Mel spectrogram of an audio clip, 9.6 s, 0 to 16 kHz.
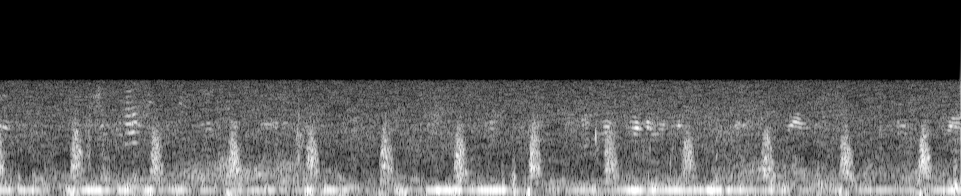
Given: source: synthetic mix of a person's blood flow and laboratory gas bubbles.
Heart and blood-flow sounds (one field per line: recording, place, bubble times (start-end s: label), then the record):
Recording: Doppler ultrasound of blood flow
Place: subclavian vein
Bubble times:
2.94-3.13 s: bubbles
5.94-6.03 s: bubbles
6.15-6.18 s: bubbles
6.40-6.55 s: bubbles
6.70-6.76 s: bubbles
7.15-7.21 s: bubbles
From the record:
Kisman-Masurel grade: 121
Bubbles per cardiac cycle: 1 to 2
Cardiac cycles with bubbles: 10 to 50%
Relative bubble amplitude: barely perceptible (0.100 to 0.250)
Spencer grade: 2 (many but less than half of the cardiac periods contain bubble signals, singularly or in groups)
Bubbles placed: anywhere in the cardiac cycle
